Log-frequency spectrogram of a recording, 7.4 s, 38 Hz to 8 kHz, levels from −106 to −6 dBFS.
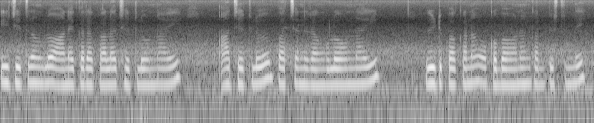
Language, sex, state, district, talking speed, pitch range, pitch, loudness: Telugu, female, Telangana, Mahabubabad, 130 wpm, 200-215 Hz, 210 Hz, -21 LUFS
